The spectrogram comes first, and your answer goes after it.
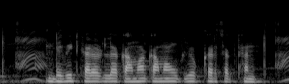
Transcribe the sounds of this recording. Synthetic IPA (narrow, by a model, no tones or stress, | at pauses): ɖebʱiʈkaɾəɾləkamakamaupjoɡ̚kəɾsək̚t̪ʰən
